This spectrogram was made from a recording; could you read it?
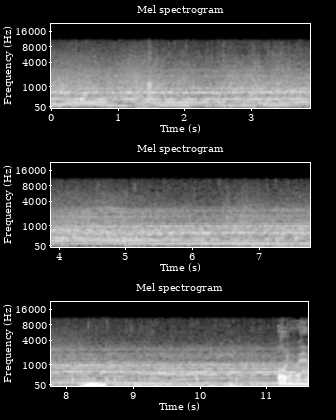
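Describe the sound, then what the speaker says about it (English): Steady video game rain patters on surfaces in a continuous wash, with low sustained music tones beneath and a couple of soft thuds near the end. "All around you, rain falls on the spring thaw, looking up at the sky."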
